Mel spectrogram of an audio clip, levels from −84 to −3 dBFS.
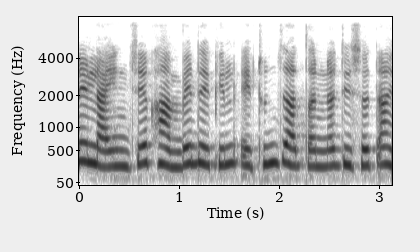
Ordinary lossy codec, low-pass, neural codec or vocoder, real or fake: none; 7.2 kHz; codec, 16 kHz, 4 kbps, X-Codec, WavLM features, trained on Multilingual LibriSpeech; fake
